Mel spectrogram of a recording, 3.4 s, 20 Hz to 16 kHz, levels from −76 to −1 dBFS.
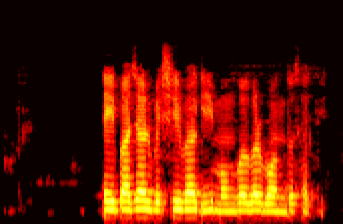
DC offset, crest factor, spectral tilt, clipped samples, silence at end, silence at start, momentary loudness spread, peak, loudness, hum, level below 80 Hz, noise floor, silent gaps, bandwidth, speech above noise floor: under 0.1%; 16 dB; -5 dB/octave; under 0.1%; 0.2 s; 1.05 s; 10 LU; -2 dBFS; -17 LUFS; none; -60 dBFS; -62 dBFS; none; 7.6 kHz; 46 dB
